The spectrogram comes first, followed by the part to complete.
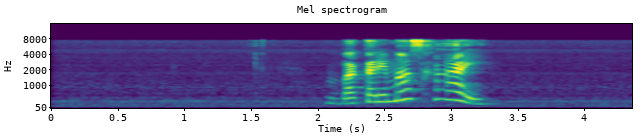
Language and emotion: Russian, positive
